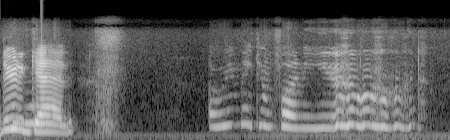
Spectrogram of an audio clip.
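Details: Abby, a female pet dog indoors in a small room, voices her dislike of being buzzed at: a short wavering falling whine, a pause, then a longer tremulous howl-like moan rising and falling, with people talking and coaxing her around it.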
